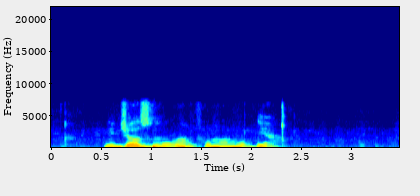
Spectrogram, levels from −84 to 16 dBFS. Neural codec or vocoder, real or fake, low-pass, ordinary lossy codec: codec, 24 kHz, 3 kbps, HILCodec; fake; 7.2 kHz; Opus, 24 kbps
